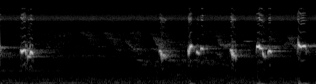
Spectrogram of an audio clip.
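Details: Gacor-style song of a yellow-vented bulbul, used to stir lazy bulbuls into singing: a short chirpy note pair, a pause, then four quick bubbly two-part notes, with a steady high electronic whine throughout.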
